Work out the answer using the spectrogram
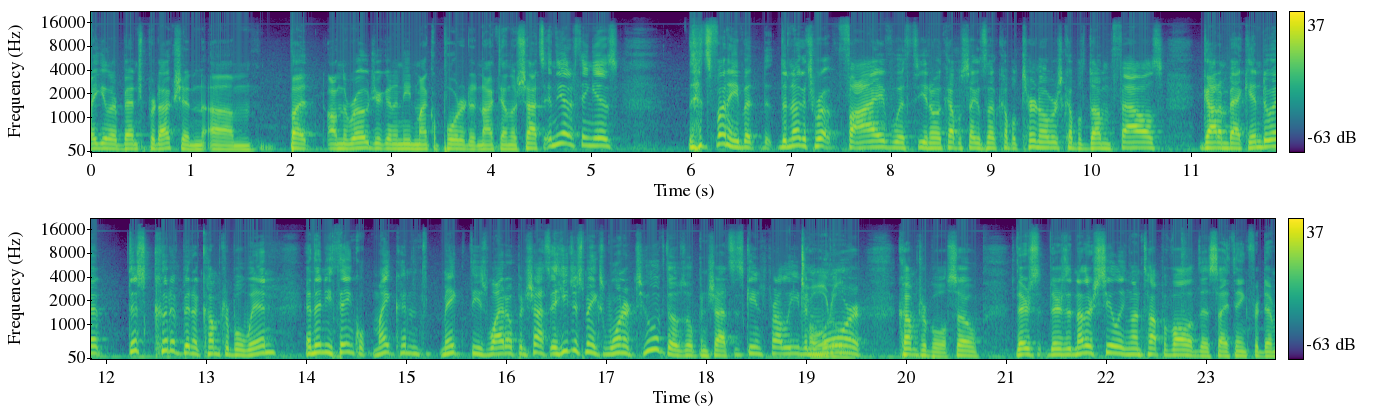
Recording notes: come to you LIVE from the DNVR Bar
